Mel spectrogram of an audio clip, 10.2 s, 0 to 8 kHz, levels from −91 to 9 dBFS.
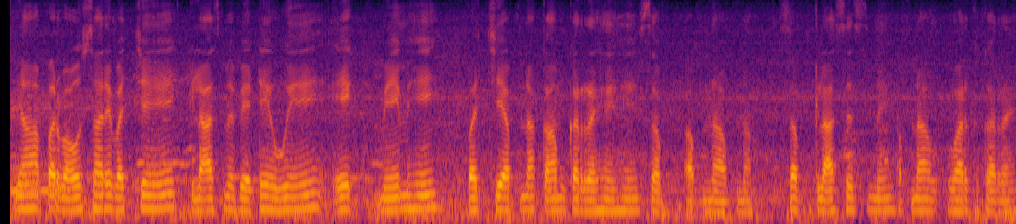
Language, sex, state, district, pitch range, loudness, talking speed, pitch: Hindi, male, Maharashtra, Solapur, 115-125 Hz, -18 LUFS, 175 wpm, 120 Hz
